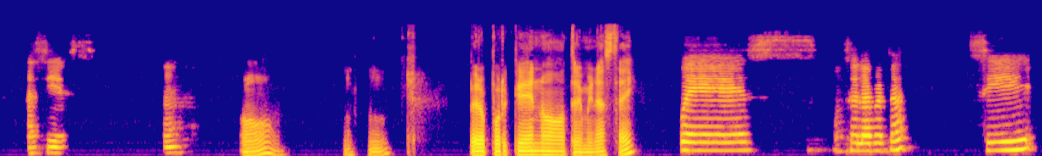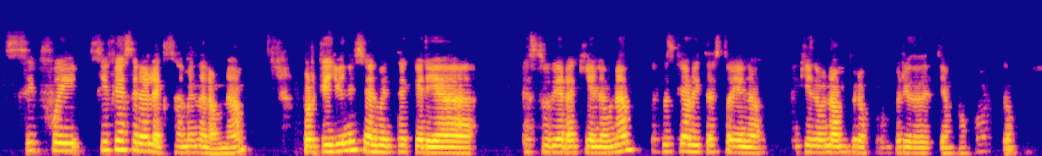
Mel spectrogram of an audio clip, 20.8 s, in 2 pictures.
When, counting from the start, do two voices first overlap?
none

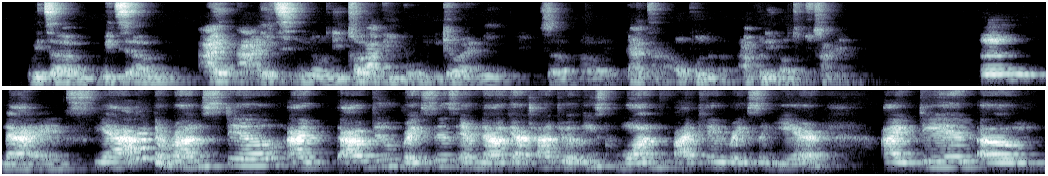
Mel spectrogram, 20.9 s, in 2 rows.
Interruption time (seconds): none

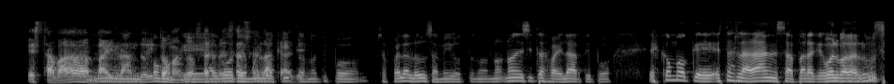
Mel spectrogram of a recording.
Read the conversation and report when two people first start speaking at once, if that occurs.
0.9 s

